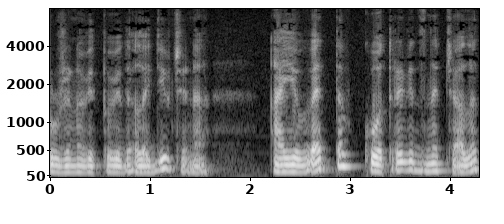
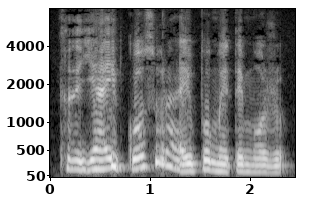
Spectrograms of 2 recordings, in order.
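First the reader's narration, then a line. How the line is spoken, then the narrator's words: Laughing. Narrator (Ukrainian): сміялася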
